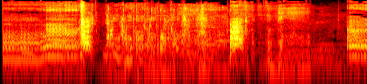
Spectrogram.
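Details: An angry pet Shih Tzu attacking a pillow growls continuously, broken by sharp, high barks every second or two.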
